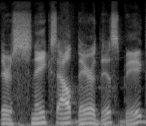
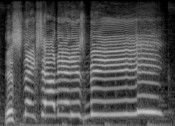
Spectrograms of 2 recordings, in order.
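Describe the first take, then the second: First: It is said in the speaker's plain own voice. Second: It imitates the original actor's delivery of the line.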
